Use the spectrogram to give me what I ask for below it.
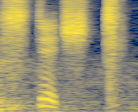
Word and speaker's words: stitched: the past would be stitched like a t stitched okay good yes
